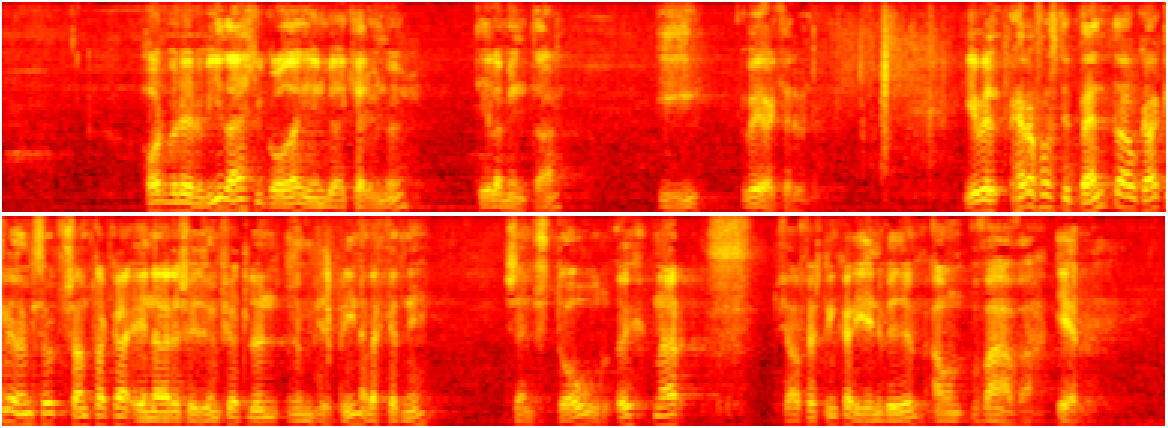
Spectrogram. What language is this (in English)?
Icelandic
